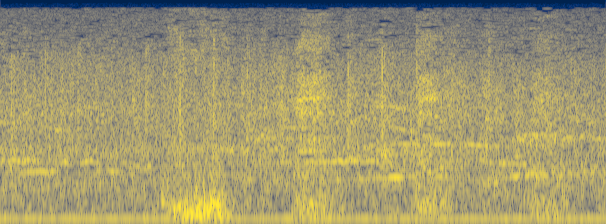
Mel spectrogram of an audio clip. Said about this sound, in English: Somebody clap your hands for the Lord tonight.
